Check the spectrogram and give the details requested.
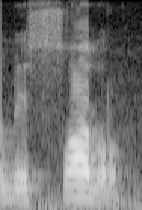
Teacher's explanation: بالصبر، با پہ قلقلہ ہوگا اور یہاں پہ را بھی موٹی ہوگی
